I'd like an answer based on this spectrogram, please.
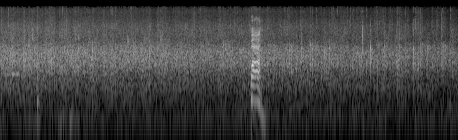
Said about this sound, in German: Das ist ein schöner Applaus heute, so wie in Japan.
